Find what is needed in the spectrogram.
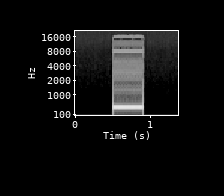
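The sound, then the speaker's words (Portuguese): Telephone tone sounding while a call is being placed: one steady, fairly loud electronic beep lasting under half a second, heard alone. “Vou ligar para a Gabi aqui também, tá? Só um momentinho.”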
